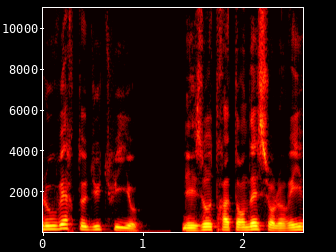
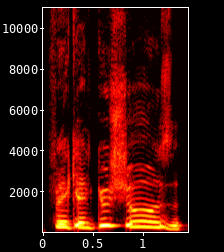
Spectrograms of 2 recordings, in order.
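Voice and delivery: high, loud, drawn-out cry; shrieked slow order; frantic demand; 11 semitones higher, 7 dB louder, much slower than usual. A narrator's reading. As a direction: yell desperately at your husband to act. Wife urges husband to rescue son.

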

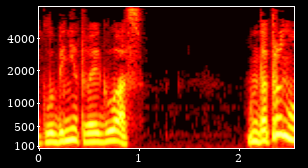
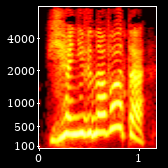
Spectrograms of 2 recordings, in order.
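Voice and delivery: high, raised-voice protest; squealed denial; 7 semitones higher, 4 dB louder than usual. A narrator's reading. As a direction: squeal it out defensively. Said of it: "взвизгнула она".

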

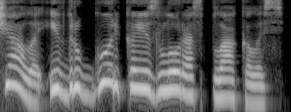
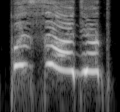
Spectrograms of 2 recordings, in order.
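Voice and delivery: very high, loud echoing bawl; wailing agreement; 5 dB louder, much slower than usual. A narrator's reading. Girl agrees Ba will be jailed, long high wail. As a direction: join the lament, stretching the word. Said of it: "соглашалась я".

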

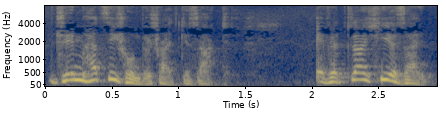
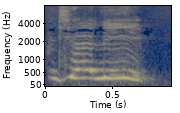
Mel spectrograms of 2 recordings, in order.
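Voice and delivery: much higher, desperate protest; frantic; 13 semitones higher than usual. Acted. Trapped Michael shouting to his wife, frantic and high. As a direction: break in, panicked, to warn her.

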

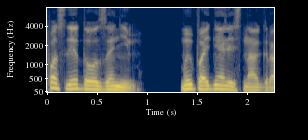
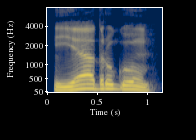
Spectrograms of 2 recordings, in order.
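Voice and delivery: usual speaking voice

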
